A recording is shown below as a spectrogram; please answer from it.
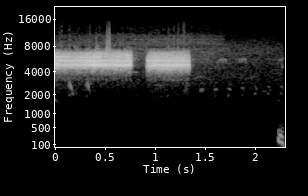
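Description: Clay-colored Sparrow song: two flat, insect-like buzzes, a long one then a shorter one, both high and even. A soft low thump follows.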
